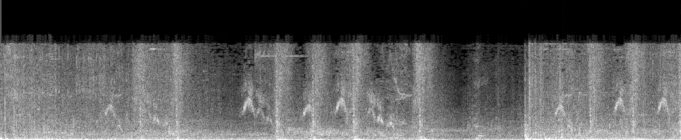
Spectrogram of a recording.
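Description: Confringo explosive spell blasts in Hogwarts Legacy: loud booms and bursts go off repeatedly amid busy combat noise.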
